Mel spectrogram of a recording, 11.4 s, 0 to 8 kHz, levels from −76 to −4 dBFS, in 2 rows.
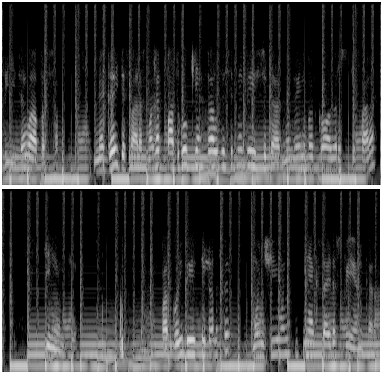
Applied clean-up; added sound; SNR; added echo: none; Drum kit; 0 dB; none.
